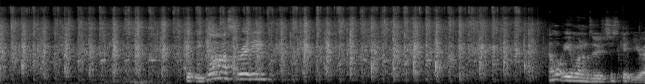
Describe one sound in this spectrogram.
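Ice rattles hard in a cocktail shaker.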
